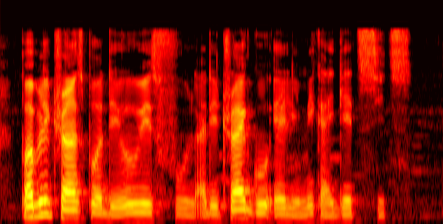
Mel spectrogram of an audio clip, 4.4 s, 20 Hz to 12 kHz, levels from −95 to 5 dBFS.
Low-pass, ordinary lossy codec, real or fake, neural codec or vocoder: 7.2 kHz; none; real; none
